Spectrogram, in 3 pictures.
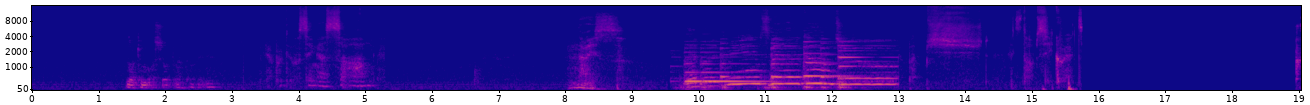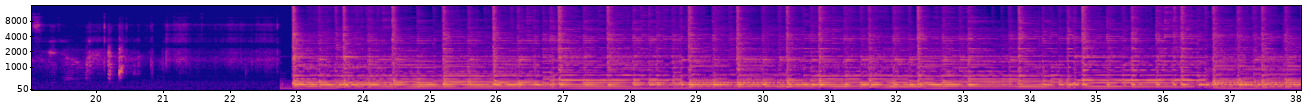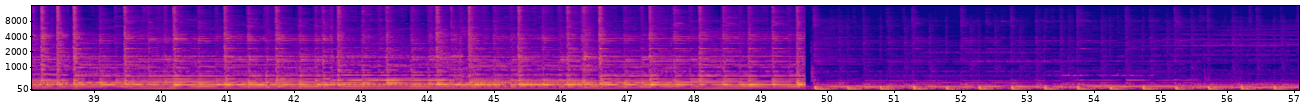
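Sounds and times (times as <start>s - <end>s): acoustic guitar strumming chords: 9.6s - 13.0s, 22.8s - 57.0s
quiet music with low beat: 49.7s - 57.0s.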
